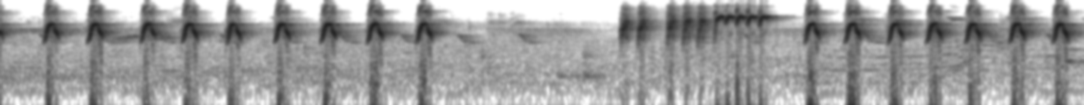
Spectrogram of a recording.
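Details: Cungkok repeats sharp high down-slurred chips about three per second, breaks into a rapid rattling buzzy burst, then resumes the chip series.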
